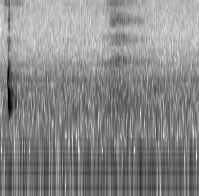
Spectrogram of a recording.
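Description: Near silence, broken right at the start by one short squeak that falls quickly in pitch.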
